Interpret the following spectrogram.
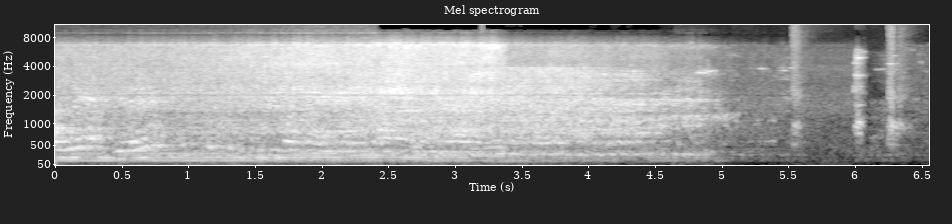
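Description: Loud steady rushing noise with a muffled voice under it, cutting off abruptly about five seconds in, followed by a few sharp clicks.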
